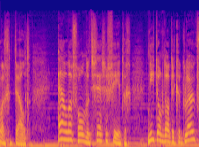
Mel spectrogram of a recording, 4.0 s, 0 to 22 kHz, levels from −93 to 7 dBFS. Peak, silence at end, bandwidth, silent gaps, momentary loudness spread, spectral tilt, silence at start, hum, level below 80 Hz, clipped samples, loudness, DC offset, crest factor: -4 dBFS; 0 s; 16.5 kHz; none; 8 LU; -5 dB/octave; 0 s; none; -28 dBFS; under 0.1%; -15 LUFS; under 0.1%; 12 dB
